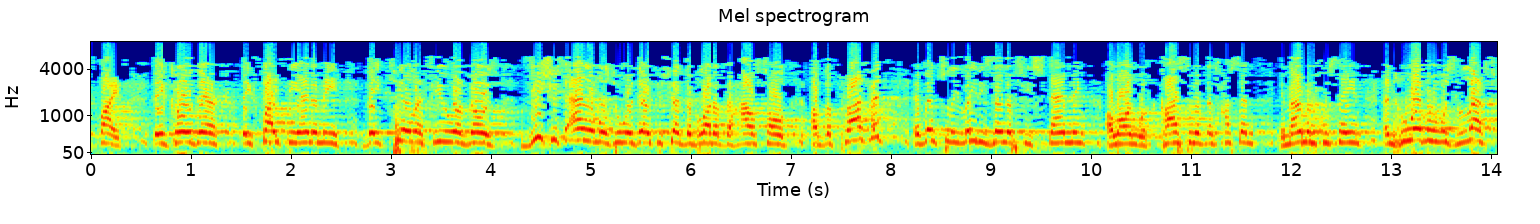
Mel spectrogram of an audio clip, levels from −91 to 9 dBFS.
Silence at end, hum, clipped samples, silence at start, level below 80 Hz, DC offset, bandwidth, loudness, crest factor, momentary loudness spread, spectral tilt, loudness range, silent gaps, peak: 0 s; none; 4%; 0 s; -30 dBFS; 0.6%; 8 kHz; -7 LUFS; 6 dB; 6 LU; -6.5 dB/octave; 1 LU; none; 0 dBFS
